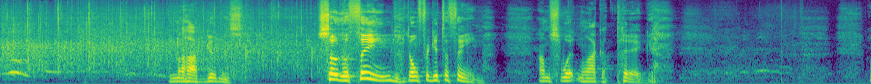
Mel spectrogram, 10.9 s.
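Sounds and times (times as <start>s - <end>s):
audience clapping hands: 0.0s - 5.4s
speech: 2.1s - 3.2s, 4.0s - 8.4s
laughter: 8.7s - 10.0s.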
